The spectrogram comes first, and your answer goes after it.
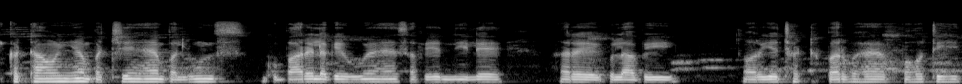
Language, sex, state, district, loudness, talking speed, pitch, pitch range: Hindi, male, Uttar Pradesh, Gorakhpur, -16 LUFS, 135 wpm, 120 Hz, 115-130 Hz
